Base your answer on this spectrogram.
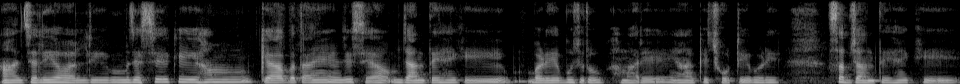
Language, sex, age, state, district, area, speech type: Hindi, female, 30-45, Uttar Pradesh, Prayagraj, rural, spontaneous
